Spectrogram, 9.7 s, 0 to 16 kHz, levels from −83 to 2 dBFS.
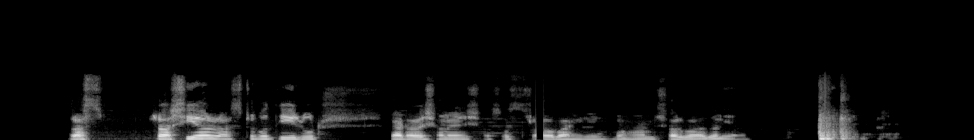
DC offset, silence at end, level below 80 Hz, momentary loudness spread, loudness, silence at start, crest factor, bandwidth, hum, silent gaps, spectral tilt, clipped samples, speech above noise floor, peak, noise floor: under 0.1%; 1.2 s; -56 dBFS; 18 LU; -18 LUFS; 0.7 s; 18 dB; 7.4 kHz; none; none; -7.5 dB/octave; under 0.1%; 58 dB; -2 dBFS; -76 dBFS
